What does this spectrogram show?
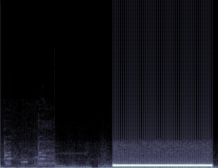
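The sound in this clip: Telephone dial tone heard while calling back: one steady, loud, mid-pitched tone lasting about a second that starts and stops abruptly.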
